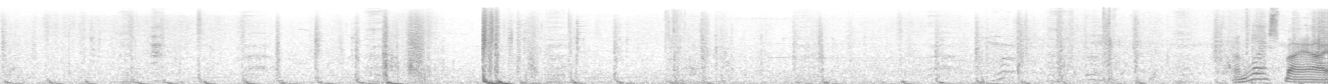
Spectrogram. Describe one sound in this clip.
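Footsteps crunch through rustling undergrowth.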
